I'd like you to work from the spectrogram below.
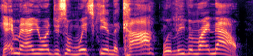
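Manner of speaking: light Boston accent impression. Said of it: "that's my only Boston impression".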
